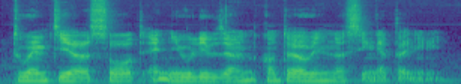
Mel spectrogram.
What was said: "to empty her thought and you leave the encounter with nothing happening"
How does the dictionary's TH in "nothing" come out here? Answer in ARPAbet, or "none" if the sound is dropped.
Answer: S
